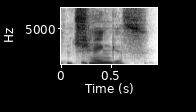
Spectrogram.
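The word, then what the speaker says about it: Genghis: If I said like if I The way we say it is Gangghask Khan. No, it's Jenis. It's actually Changis. Did you know that? Chang. Yes. I I listened to a podcast this week about him and they said that's the right way to say it.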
